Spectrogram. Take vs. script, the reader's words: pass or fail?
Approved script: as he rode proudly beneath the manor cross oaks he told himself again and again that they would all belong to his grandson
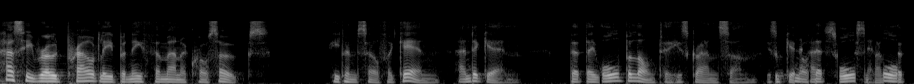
fail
